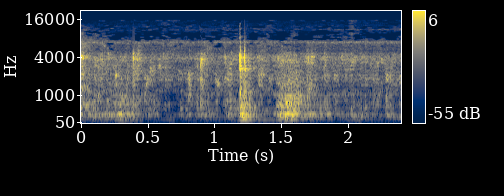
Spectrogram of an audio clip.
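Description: Metal spoon stirring and beating thick batter in an aluminium pot: wet slapping and squelching, with a couple of sharper scrapes just past halfway.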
